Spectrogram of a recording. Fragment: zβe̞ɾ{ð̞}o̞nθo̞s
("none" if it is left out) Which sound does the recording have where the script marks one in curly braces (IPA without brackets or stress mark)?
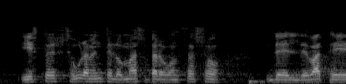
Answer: ɣ̞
